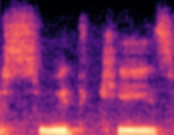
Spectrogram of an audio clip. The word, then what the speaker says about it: suitcase: S-U-I-T. The I is not really pronounced. So it's just an oo sound.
